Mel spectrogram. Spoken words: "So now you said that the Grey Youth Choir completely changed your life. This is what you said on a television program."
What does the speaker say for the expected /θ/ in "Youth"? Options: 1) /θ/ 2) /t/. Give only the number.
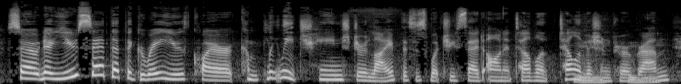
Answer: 1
